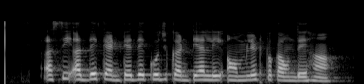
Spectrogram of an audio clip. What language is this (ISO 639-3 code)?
pan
